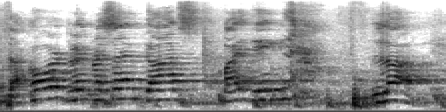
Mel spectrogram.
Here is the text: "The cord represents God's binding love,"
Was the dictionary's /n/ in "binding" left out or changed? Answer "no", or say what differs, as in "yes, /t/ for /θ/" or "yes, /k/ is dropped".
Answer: yes, /n/ is dropped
